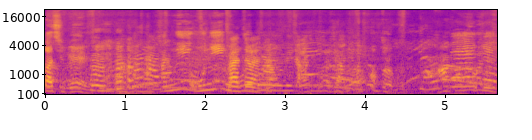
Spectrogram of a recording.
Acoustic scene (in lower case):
park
